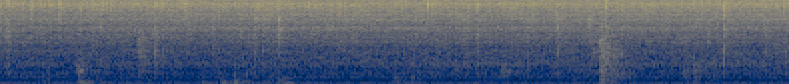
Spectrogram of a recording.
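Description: Onions fry in a pan with a soft, continuous sizzle, broken by a few faint stirring taps and scrapes, fairly quiet and steady throughout.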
